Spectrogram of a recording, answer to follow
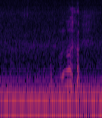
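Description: Subaru Forester's turbocharged flat-four engine idling: a steady, evenly pulsing low rumble.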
